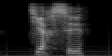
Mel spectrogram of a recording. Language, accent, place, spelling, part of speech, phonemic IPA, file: French, France, Lyon, tiercer, verb, /tjɛʁ.se/, LL-Q150 (fra)-tiercer.wav
- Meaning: alternative spelling of tercer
